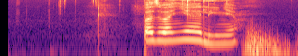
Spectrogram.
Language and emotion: Russian, neutral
